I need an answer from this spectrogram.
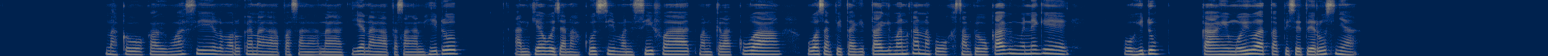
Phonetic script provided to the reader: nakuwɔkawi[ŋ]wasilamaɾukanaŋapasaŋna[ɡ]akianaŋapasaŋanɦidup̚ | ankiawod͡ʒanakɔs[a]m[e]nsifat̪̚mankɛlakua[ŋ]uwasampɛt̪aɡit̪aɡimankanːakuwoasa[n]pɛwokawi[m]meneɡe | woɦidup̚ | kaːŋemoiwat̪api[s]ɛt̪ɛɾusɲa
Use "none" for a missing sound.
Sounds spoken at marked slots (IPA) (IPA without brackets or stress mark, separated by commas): ŋ, ŋ, i, a, ŋ, m, ŋ, s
